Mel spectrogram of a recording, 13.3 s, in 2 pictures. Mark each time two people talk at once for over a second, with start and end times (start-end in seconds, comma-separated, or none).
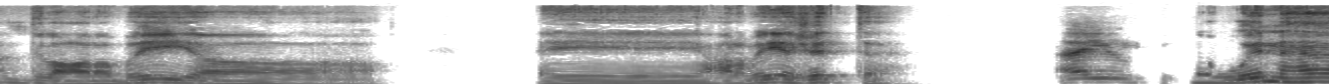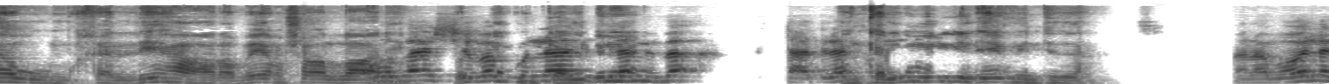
8.5-9.9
